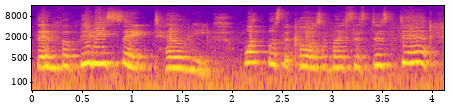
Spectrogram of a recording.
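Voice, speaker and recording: An anxious, genteel young lady played by a woman in a radio mystery, pleading and formal. Her voice is high, in a roomy live recording with faint noise behind it. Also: moderate pace, darkish tone, lightly acted. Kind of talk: old-time radio play acting.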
